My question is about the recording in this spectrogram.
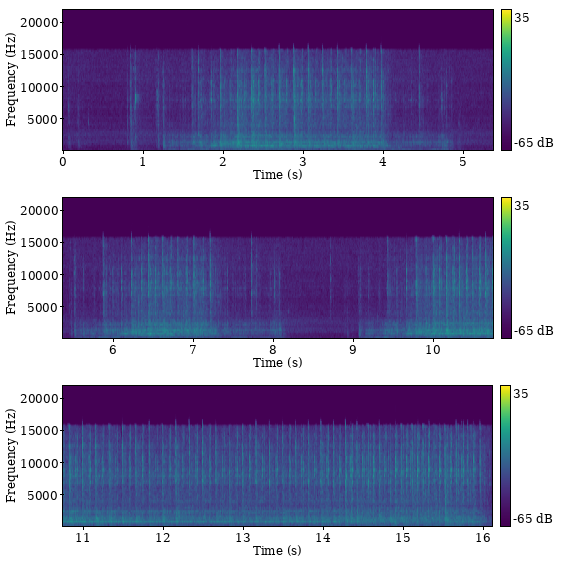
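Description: Sewing machine stitching a straight stitch in three runs, stopping briefly twice. Within each run the motor hum and the rapid needle strokes are steady.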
